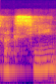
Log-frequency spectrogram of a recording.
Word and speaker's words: vaccine: okay so vaccine vaccine it's not pronounced the facts M it is vaccine you have to see it's a long sound vaccine dressing dressing just to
